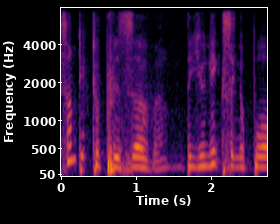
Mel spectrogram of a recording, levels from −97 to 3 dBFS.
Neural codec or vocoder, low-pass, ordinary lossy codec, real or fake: vocoder, 22.05 kHz, 80 mel bands, WaveNeXt; 7.2 kHz; AAC, 32 kbps; fake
